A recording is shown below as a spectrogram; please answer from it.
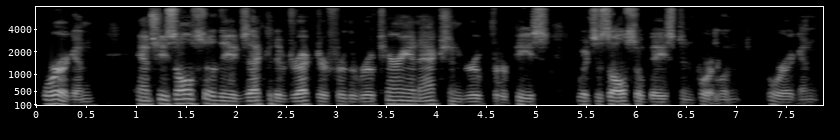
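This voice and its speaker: A man introducing a keynote speaker on a webinar from a mobile office, talking in a halting way with many fillers. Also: lowish voice, fairly bright tone, no echo, rough recording. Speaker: event host introducing a speaker. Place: mobile office with street noise around.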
